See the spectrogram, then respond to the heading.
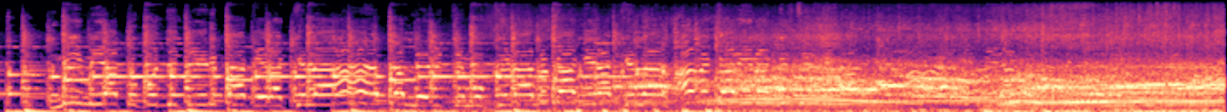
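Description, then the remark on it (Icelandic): A car engine revs hard and rises in pitch, with a loud, sustained roar and sliding tire noise as the car drifts sideways in a drifting competition, its tires spinning the whole time, continuous throughout. “aldrei kera beint, verða að vera á hlið með dekkin alveg í nýjandi spóli allan tíman Þannig að keppa mennum að keira skakt í rauninni Markmiðið er semst að bílinn keiri aldrei beint”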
